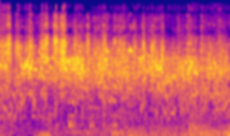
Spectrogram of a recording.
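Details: Flock of budgerigars, Australian parakeets kept in an aviary, producing a continuous loud wash of overlapping warbled chirps and high twittering chatter with no pauses.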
